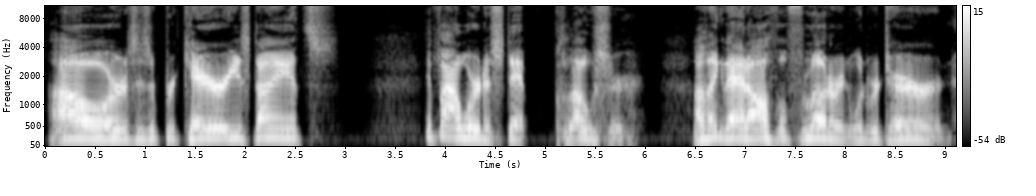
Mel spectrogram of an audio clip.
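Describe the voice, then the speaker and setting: A man acts out a gloating, lovestruck supervillain for an audio drama. The voice is high and piercingly bright, very close and dry. Every phrase is slow, theatrical and savored. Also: creaky, no room sound, full character voice. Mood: smitten, unsettled. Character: flamboyant, gloating supervillain, secretly smitten with captive hero.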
